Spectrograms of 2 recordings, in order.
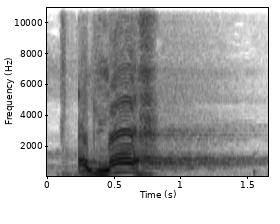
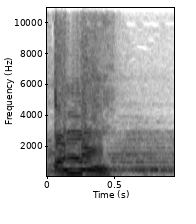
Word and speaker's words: Allah: Allah bukan Allah. Ini yang sering baca huruf Oin dalam bahasa Arab ini bacalah Allah. Bukan salat. Salat bukan huruf O.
